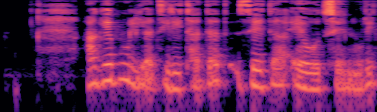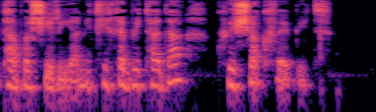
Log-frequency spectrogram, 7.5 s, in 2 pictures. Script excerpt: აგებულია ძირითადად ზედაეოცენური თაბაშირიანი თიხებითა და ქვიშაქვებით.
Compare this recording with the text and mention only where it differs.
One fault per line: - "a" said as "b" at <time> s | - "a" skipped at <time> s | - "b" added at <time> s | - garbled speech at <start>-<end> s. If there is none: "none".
none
